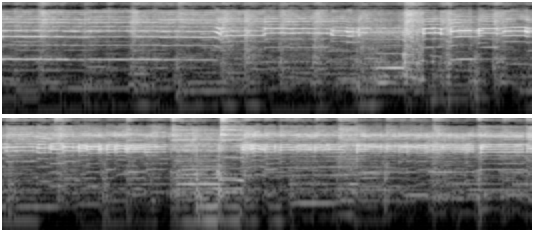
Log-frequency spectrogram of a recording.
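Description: Live blues-rock band playing an instrumental passage: a saxophone leads with long held notes and slides over electric guitar, bass guitar and drums.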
